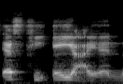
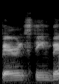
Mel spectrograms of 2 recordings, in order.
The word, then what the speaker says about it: Berenstain: I mean, it's Stain, not Stein. – Yeah. – But nobody ever pronounced Berenstain. You know, it sounds silly to say it that way. It's just Berenstain Bears.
